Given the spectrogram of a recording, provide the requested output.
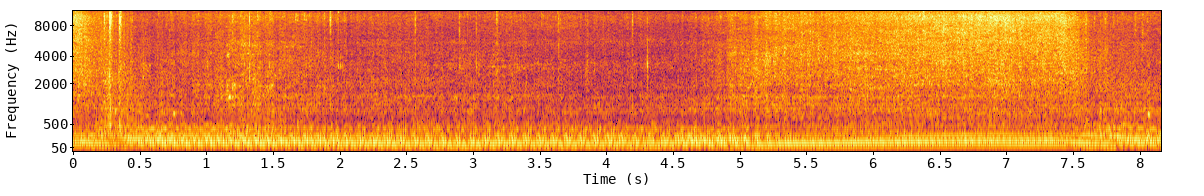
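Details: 1986 Chevrolet Camaro IROC-Z, exhaust pipe broken where the Y-pipe forks: loud, raspy, unmuffled roar with a rough blatting note rising and falling with revs; exhaust leak ahead of the mufflers, to be welded.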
